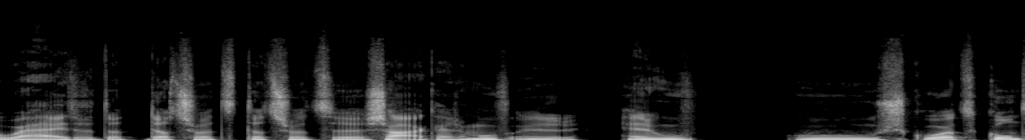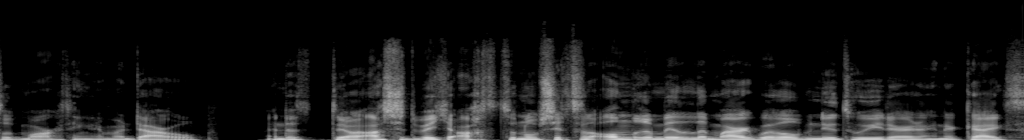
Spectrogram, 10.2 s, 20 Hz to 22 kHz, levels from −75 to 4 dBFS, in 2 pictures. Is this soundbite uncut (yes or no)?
no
